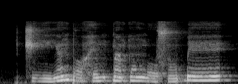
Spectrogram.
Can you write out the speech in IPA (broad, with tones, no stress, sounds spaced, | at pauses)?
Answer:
t͡ʃ iː˨ j ɛ̃˦ ɡ͡b ɔ˨ h e˧ m k͡p ã˧ p ɔ̃˧ ŋ oː˨ s ɔ̃˨˦ ɓ eː˦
